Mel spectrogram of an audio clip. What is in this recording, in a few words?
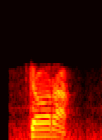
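"corak", Indonesian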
